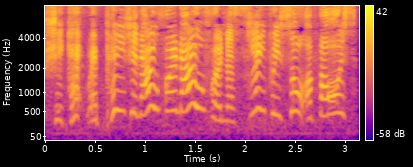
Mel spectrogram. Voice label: she kept repeating over and over in sleepy voice

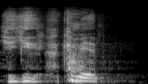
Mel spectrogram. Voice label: "yeah yeah come on", voice; ooh ahh

